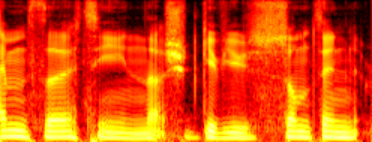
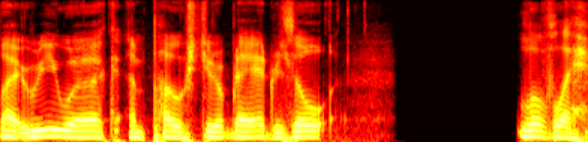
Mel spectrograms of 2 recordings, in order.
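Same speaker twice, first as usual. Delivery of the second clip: talking through a yawn. Giving feedback to a viewer directly, yawning while speaking. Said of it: "Sorry for yawning".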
